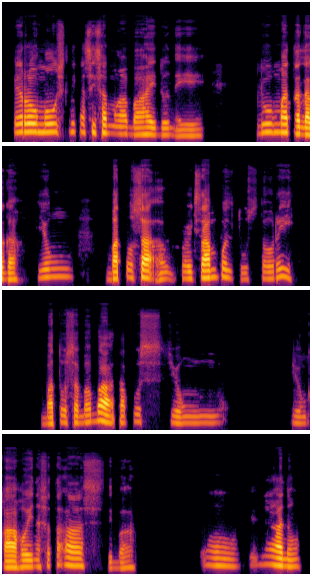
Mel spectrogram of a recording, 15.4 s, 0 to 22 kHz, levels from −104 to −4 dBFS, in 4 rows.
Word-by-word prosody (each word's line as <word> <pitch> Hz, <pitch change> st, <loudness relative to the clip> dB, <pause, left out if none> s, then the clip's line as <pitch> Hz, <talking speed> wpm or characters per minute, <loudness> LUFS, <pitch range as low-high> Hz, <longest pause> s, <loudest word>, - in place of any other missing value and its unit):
Pero 210 Hz, +1 st, +5 dB
mostly 205 Hz, +1 st, -1 dB
kasi 200 Hz, -1 st, -7 dB
sa 190 Hz, -, +5 dB
mga 170 Hz, -2 st, -5 dB
bahay 155 Hz, 0 st, -1 dB
do'n, 150 Hz, 0 st, -8 dB
eh, 130 Hz, +1 st, -10 dB, 0.7 s
luma 200 Hz, +1 st, +2 dB
talaga. 155 Hz, -7 st, +4 dB, 0.2 s
Yung 190 Hz, +2 st, -9 dB, 0.4 s
bato 155 Hz, +5 st, +2 dB
sa 170 Hz, 0 st, +7 dB, 0.4 s
for 155 Hz, -, -3 dB
example 175 Hz, +4 st, +3 dB
two 140 Hz, -1 st, -18 dB
story, 155 Hz, +6 st, -8 dB, 0.7 s
bato 135 Hz, +5 st, -4 dB
sa 155 Hz, +1 st, -4 dB
baba 165 Hz, +3 st, +4 dB
tapos 165 Hz, +3 st, -12 dB
yung 145 Hz, +1 st, -11 dB, 0.9 s
yung 140 Hz, -2 st, -14 dB
kahoy 140 Hz, 0 st, +4 dB
na 150 Hz, -, -9 dB
sa 160 Hz, -, -10 dB
taas, 170 Hz, 0 st, -2 dB
'di 125 Hz, -, -14 dB
ba? 125 Hz, +2 st, -10 dB, 0.9 s
Oo, 170 Hz, -3 st, -8 dB
yun -, -, -24 dB
nga 190 Hz, -3 st, +4 dB
ano. 160 Hz, -2 st, +1 dB
160 Hz, 130 wpm, -23 LUFS, 150-185 Hz, 0.9 s, sa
